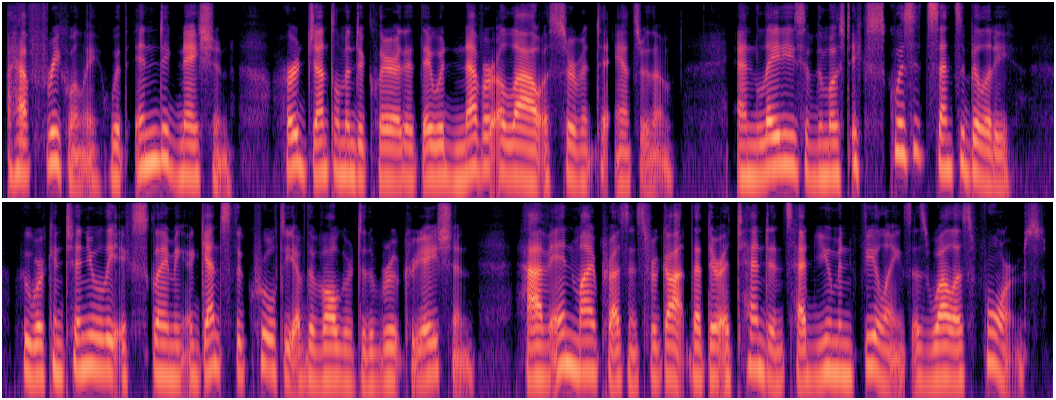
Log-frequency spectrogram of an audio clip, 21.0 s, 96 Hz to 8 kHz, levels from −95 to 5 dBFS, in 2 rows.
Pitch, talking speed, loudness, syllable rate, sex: 165 Hz, 155 wpm, -22 LUFS, 5.0 syllables/s, female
